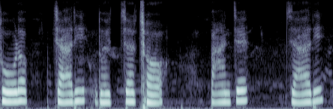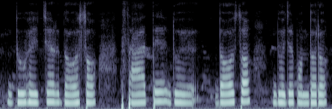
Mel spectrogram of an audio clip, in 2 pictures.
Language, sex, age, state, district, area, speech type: Odia, female, 18-30, Odisha, Kendrapara, urban, spontaneous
